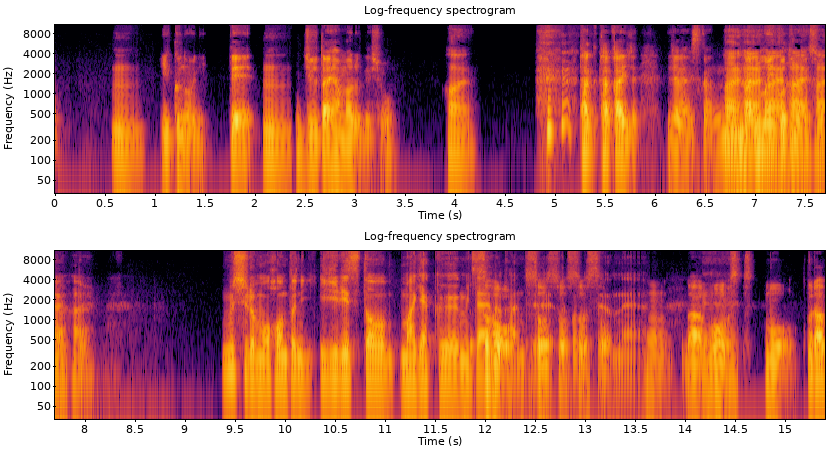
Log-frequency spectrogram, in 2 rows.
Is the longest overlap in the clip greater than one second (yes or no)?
yes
